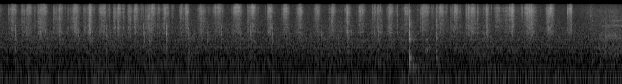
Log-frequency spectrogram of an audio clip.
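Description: A small brush scrapes against a hard surface in quick, rhythmic strokes.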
